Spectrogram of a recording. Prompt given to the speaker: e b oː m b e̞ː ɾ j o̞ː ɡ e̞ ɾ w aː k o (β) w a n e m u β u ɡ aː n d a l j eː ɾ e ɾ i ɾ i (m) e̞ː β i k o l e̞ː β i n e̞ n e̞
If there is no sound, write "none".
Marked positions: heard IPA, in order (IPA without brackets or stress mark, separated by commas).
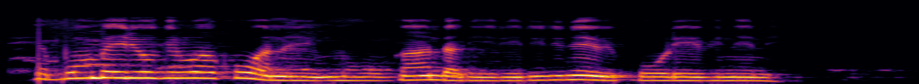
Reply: none, n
